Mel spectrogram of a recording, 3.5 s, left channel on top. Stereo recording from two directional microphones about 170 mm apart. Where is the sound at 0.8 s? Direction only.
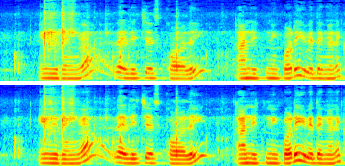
35° right (ahead or behind).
